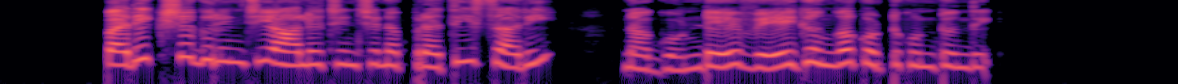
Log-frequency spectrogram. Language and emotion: Telugu, fearful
